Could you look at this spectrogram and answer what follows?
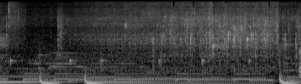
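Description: Curry leaves crackle and sizzle sharply in hot oil, a steady close frying hiss with a couple of clinks from a utensil in the pan.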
